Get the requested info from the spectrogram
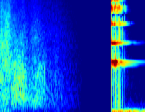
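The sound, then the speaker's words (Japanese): After a soft, breathy rustle and a short silence, two glasses clink together once in a toast, a bright ringing chime that lingers and slowly fades. “グラスこっちに寄せてください。”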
